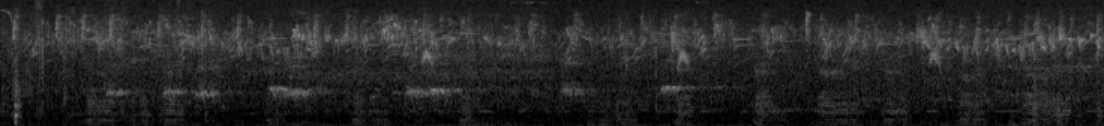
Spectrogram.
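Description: Small birds chirping: a dense scatter of short high chirps, with a few longer, lower whistled notes among them.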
